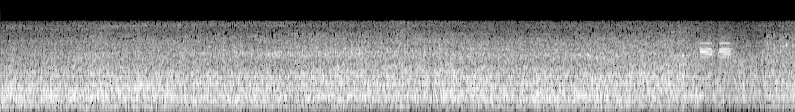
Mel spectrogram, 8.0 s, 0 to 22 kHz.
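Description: Off-road 4x4 engine running steadily while the vehicle crawls up a steep rocky climb.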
